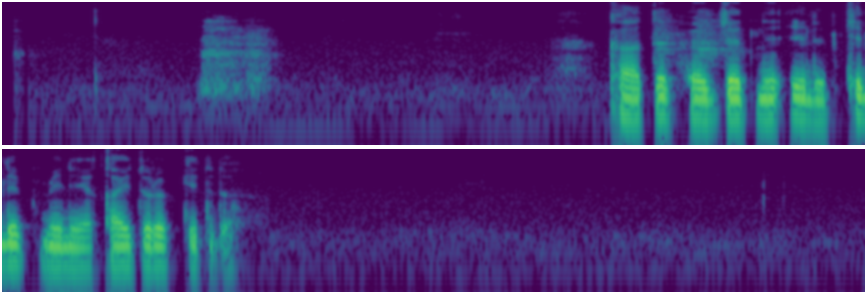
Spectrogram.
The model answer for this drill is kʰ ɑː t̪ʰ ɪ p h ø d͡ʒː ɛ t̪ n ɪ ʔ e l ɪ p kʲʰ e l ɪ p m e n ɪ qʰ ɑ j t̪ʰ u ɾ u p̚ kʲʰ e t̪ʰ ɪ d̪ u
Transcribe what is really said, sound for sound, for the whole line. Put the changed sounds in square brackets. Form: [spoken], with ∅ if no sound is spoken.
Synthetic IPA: kʰ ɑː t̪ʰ ɪ p h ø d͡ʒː ɛ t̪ n ɪ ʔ e l ɪ p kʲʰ e l ɪ p m e n ɪ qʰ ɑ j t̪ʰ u ɾ u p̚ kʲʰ e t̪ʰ ɪ d̪ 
